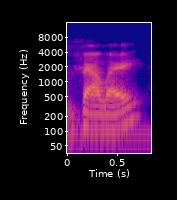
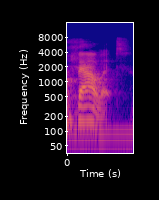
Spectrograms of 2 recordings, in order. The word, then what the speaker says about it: valet: word like ba le T which we could pronounce valet or Vallot um and and and if you ever watch to Downton Abbey they they said valid and sometimes I feel like in Britain in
